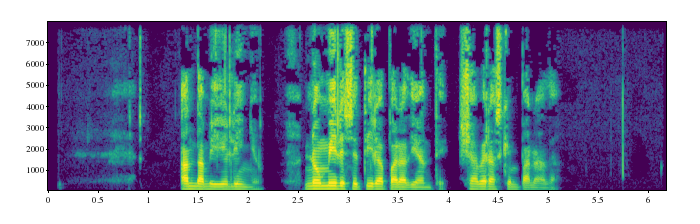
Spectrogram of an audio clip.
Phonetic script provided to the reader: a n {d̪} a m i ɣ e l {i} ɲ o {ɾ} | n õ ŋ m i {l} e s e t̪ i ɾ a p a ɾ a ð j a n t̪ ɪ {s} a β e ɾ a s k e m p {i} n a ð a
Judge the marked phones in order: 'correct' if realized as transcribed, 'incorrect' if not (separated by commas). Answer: correct, correct, incorrect, incorrect, incorrect, incorrect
